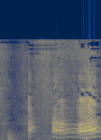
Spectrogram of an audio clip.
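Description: A baby squealing happily: two high-pitched, drawn-out vocal sounds that begin about a second in, the second one louder.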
